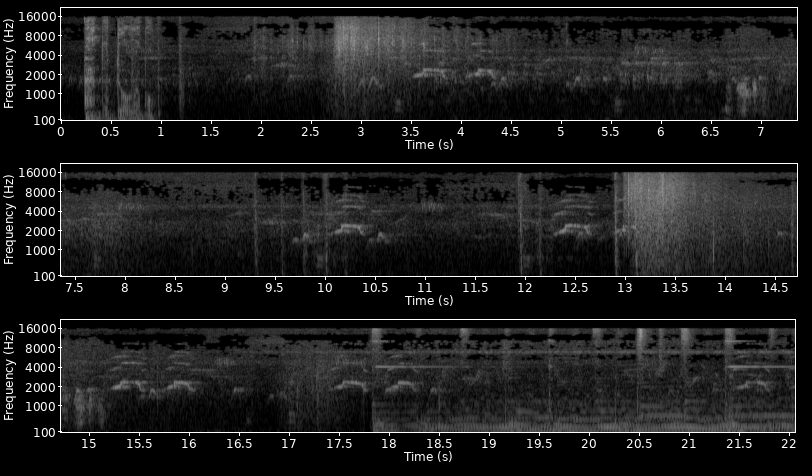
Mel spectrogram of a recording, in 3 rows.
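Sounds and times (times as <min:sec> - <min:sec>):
bird chirped calls: 0:14.5 - 0:22.0.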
